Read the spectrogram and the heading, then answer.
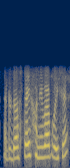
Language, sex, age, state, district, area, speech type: Assamese, female, 45-60, Assam, Jorhat, urban, conversation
